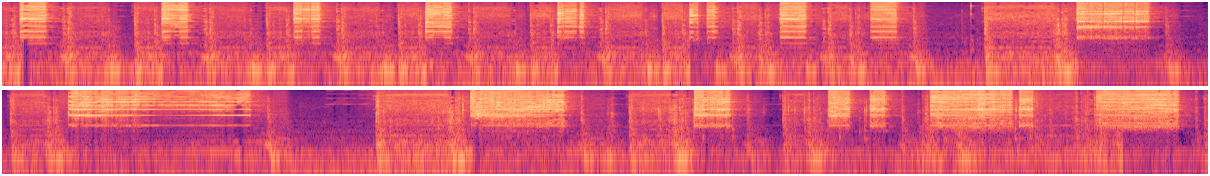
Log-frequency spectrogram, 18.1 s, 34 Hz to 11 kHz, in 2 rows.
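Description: Panasonic KX-P1121 24-pin dot matrix printer printing a Windows test page, the print head rasping across the paper in stop-start passes. The passes are short and quick at first, then from about eight seconds in they run longer, about a second each, with a steady whine in them.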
